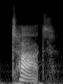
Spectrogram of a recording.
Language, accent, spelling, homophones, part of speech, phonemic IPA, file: English, US, tot, taught, noun / verb, /tɑt/, En-us-tot.ogg
- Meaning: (noun) 1. A small child 2. A small amount of liquor, (particularly) a small measure of rum 3. Ellipsis of tater tot 4. A small cup, usually made of tin 5. A foolish fellow; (verb) To sum or total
